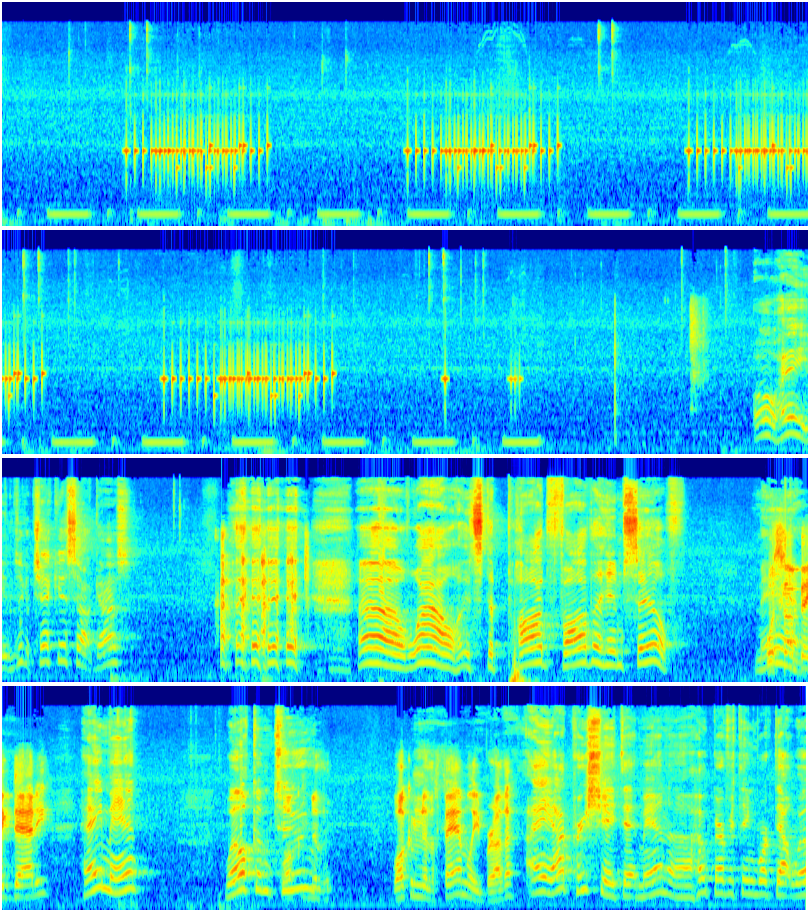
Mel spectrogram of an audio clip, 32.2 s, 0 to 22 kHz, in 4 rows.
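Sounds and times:
warbling phone ringtone over low pulsing beat: 1.2s - 5.6s, 6.8s - 8.8s, 9.6s - 11.7s
speech: 16.0s - 17.5s, 18.5s - 23.0s, 23.6s - 25.6s, 26.4s - 32.2s
laughter: 18.3s - 19.4s.

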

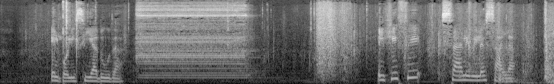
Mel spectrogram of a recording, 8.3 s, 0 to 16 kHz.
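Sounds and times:
speech: 0.8s - 2.0s, 5.7s - 7.8s
electric doorbell buzzing: 2.0s - 4.0s.

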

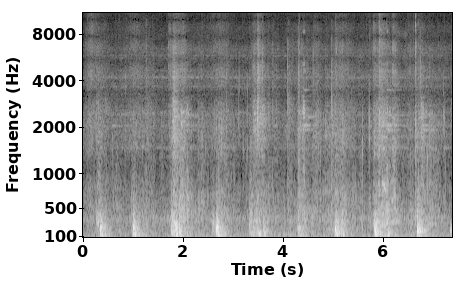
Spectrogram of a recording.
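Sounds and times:
heavy footsteps: 0.0s - 7.3s
creaking floorboards: 0.2s - 7.3s
rattling plates: 1.7s - 7.3s.

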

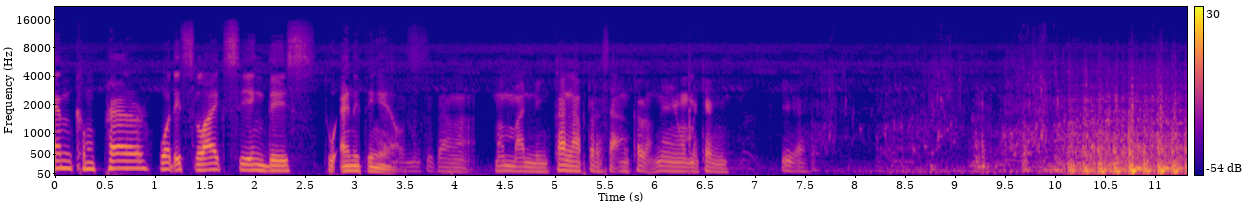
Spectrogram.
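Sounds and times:
speech: 0.0s - 7.8s
small wooden outboard motorboat chugging down a canal toward Gaung River: 7.5s - 11.3s.

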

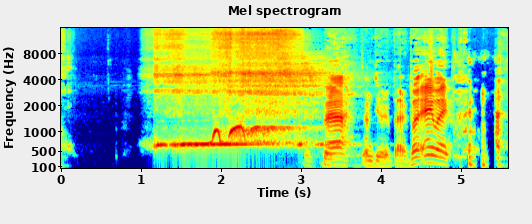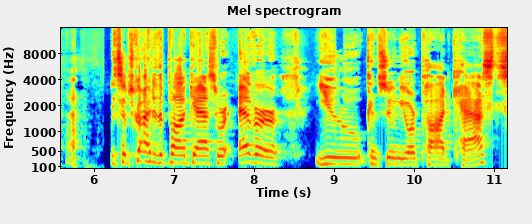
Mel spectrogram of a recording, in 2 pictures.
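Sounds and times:
steady airy hiss: 1.0s - 3.9s
person whistling a Western film theme: 1.1s - 3.8s
speech: 3.3s - 11.1s
laughter: 4.9s - 6.0s.

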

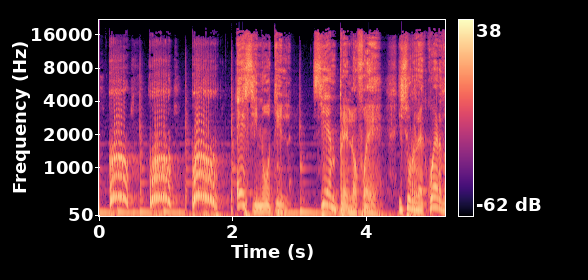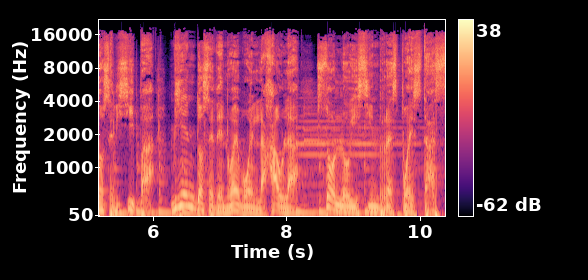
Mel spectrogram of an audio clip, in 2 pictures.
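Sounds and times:
captured pigeon cooing: 0.0s - 2.0s
speech: 2.1s - 10.3s.

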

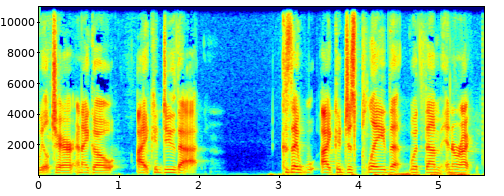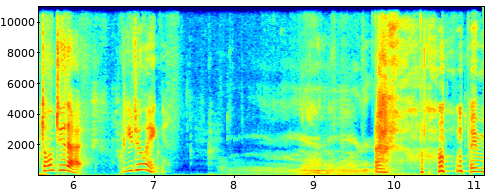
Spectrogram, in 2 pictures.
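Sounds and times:
speech: 0.0s - 2.1s, 3.0s - 7.2s, 8.8s - 11.1s
dog sustained tonal growling whine: 7.7s - 10.1s.

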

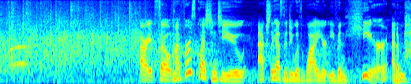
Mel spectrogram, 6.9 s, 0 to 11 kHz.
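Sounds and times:
crowd applauding: 0.0s - 3.0s
speech: 2.3s - 6.8s.

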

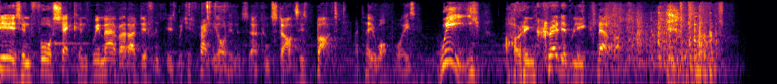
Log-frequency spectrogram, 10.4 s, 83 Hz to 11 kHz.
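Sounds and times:
speech: 0.0s - 9.8s
unlocked door opening with scraping whoosh: 8.0s - 9.9s.

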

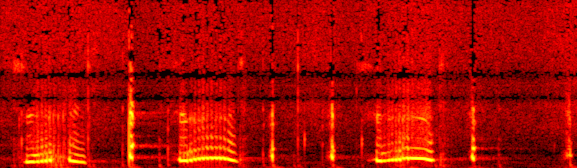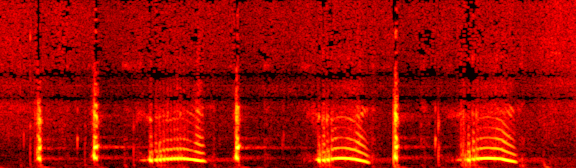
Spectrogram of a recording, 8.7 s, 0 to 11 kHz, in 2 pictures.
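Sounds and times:
voice imitating wild turkey feed and purr calls: 0.2s - 8.2s
sharp clicking clucks: 0.4s - 6.6s, 7.2s - 7.9s.

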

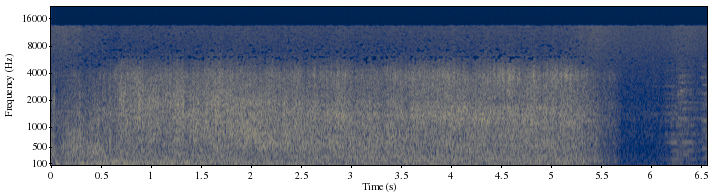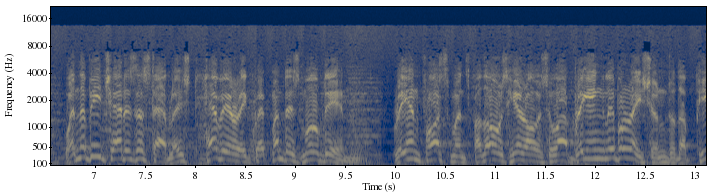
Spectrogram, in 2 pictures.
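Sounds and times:
bombs exploding on a bridge during an aerial bombing raid: 0.0s - 5.8s
speech: 6.8s - 13.1s.

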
